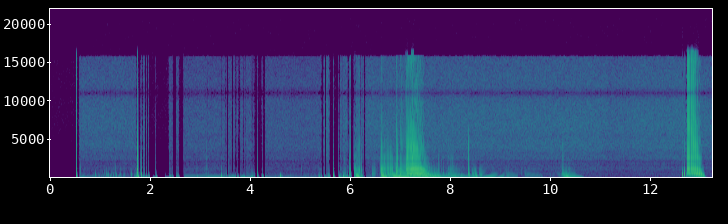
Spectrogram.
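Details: EMG myotonic discharge: individual muscle fibres fire runs of action potentials that wax and wane in frequency and amplitude, heard as buzzing runs rising and falling in pitch and loudness, the 'dive bomber' sound.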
